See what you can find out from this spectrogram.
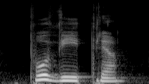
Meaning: air (gases making up the atmosphere of a planet)
- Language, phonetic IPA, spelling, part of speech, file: Ukrainian, [pɔˈʋʲitʲrʲɐ], повітря, noun, Uk-повітря.ogg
